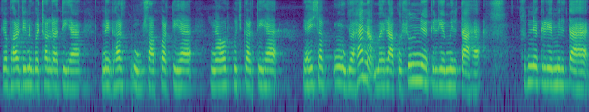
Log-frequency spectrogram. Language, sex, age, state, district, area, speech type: Hindi, female, 45-60, Bihar, Madhepura, rural, spontaneous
